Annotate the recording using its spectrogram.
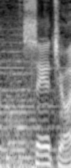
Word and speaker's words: Sancho: Sancho. I said Sancho like you buttholes. – You said it right. That's how you say it.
